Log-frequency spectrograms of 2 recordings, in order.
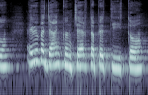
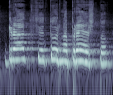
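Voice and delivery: much higher, a frightened yet glad call; trembling cry; 6 semitones higher, slower than usual. A narrator's reading. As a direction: cry out, half scared and half relieved. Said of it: "gridò Ricky tutto tremante".

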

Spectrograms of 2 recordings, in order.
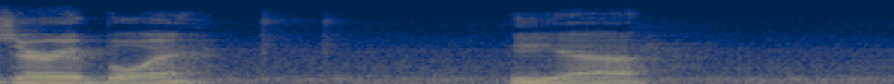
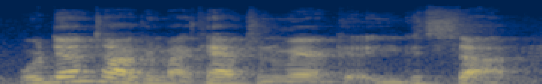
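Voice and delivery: loud, fast, much higher yell across the room; shouting at Duke; 7 semitones higher, 7 dB louder than usual. Real, not acted. Host yells at Duke to quit it, loud fast shout.

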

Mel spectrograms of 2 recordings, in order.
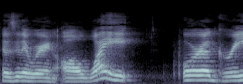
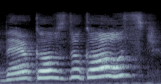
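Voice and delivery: higher, louder mock announcement of the ghost; hammed-up call, slow and raised; mock spooky quote; 8 semitones higher, 6 dB louder, slower than usual. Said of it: "the man said he dared to say".

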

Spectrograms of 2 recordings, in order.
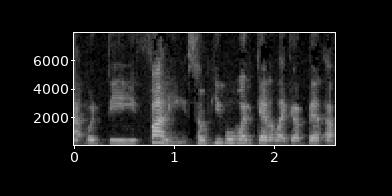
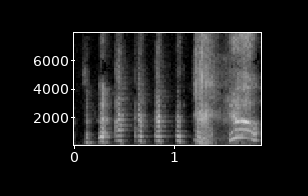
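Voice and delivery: snorting laugh; 9 semitones higher, 5 dB louder than usual. Real, not acted. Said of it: "did you just snort?".

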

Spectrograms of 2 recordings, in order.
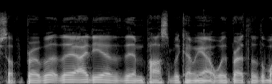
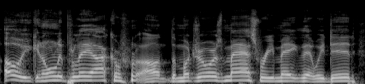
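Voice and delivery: higher-pitched mock corporate announcement; mocking company voice; 6 semitones higher than usual. Nintendo explaining a console-exclusive remake, mocking imitation. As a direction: parody the company's breezy excuse.

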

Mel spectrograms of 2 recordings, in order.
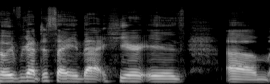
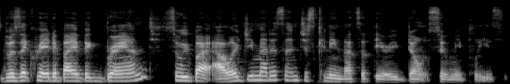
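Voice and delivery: ordinary delivery

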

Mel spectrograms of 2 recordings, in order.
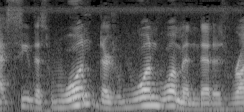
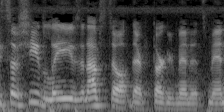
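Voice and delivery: ordinary talk, nothing marked

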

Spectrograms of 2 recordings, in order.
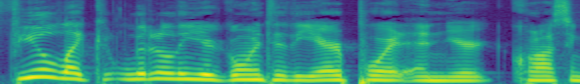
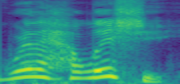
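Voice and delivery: annoyed; 8 semitones higher, 4 dB quieter than usual. Retold or imitated. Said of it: "I'm like".

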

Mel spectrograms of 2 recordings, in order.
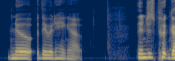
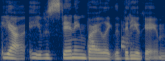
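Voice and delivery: hushed; 8 dB quieter than usual. Acted. Prank caller speaking hushed.

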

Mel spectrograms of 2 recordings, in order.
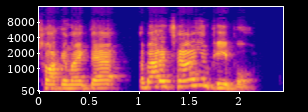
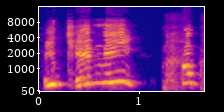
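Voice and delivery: incredulous; 14 semitones higher than usual. Real, not acted. Ranting about unheated Chicago classrooms.

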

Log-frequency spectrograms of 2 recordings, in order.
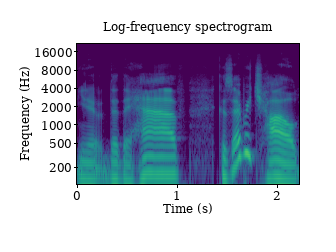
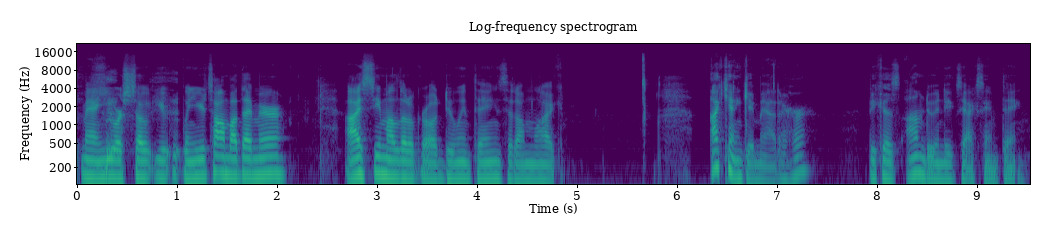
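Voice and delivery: ordinary talk

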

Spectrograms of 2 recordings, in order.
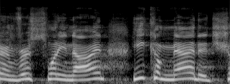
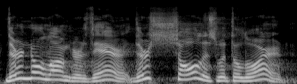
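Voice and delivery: tender comfort; 4 semitones lower than usual. Real, not acted. Preacher comforting mourners, low tender reassurance. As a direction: comfort the grieving gently.

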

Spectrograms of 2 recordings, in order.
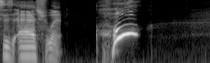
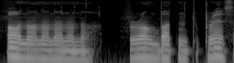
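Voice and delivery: ordinary talk

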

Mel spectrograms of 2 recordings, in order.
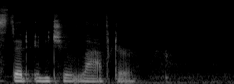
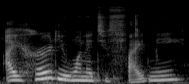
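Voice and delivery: huff; 4 semitones higher, 6 dB louder than usual. A narrator's reading. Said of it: "she huffed".

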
